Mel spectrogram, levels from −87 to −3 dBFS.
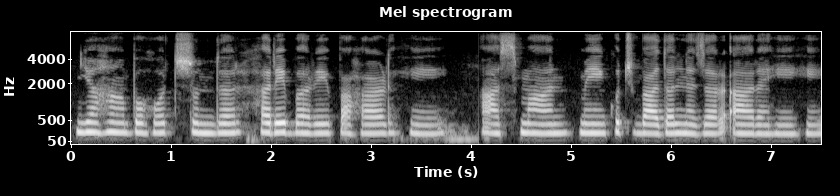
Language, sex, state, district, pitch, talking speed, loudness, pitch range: Hindi, female, Uttar Pradesh, Etah, 205 Hz, 120 wpm, -17 LUFS, 195-210 Hz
